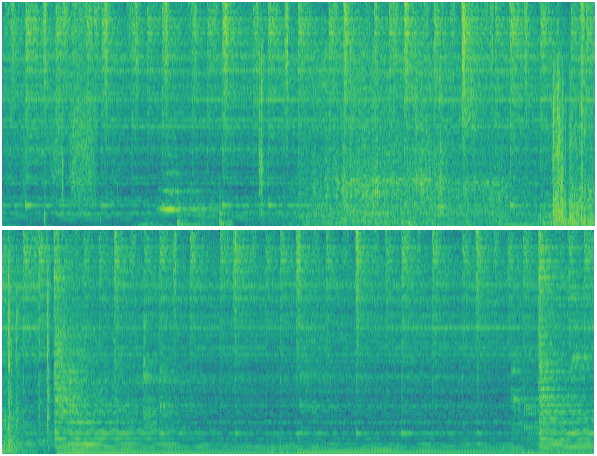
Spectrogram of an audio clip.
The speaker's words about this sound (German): Und jetzt muss ich das Tor schließen.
